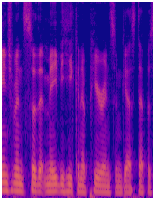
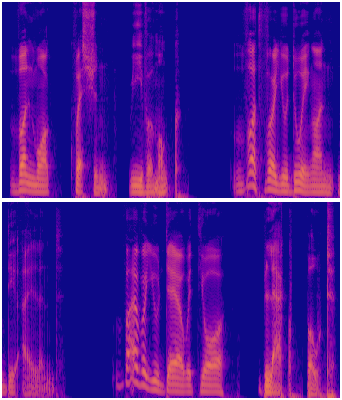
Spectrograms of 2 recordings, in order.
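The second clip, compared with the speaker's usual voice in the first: put-on slow, accented interrogator; Yaromir; slower than usual. Yaromir stops the monk with a question, slow and accented. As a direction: question slowly in a thick accent, word by word.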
